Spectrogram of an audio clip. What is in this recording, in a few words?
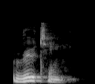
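"routing", British English; pronunciations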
